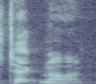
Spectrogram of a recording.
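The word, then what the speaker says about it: τέκνον: this is a different word now I can pronounce this one in the Greek it's techno okay techno in the Greek and it's used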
